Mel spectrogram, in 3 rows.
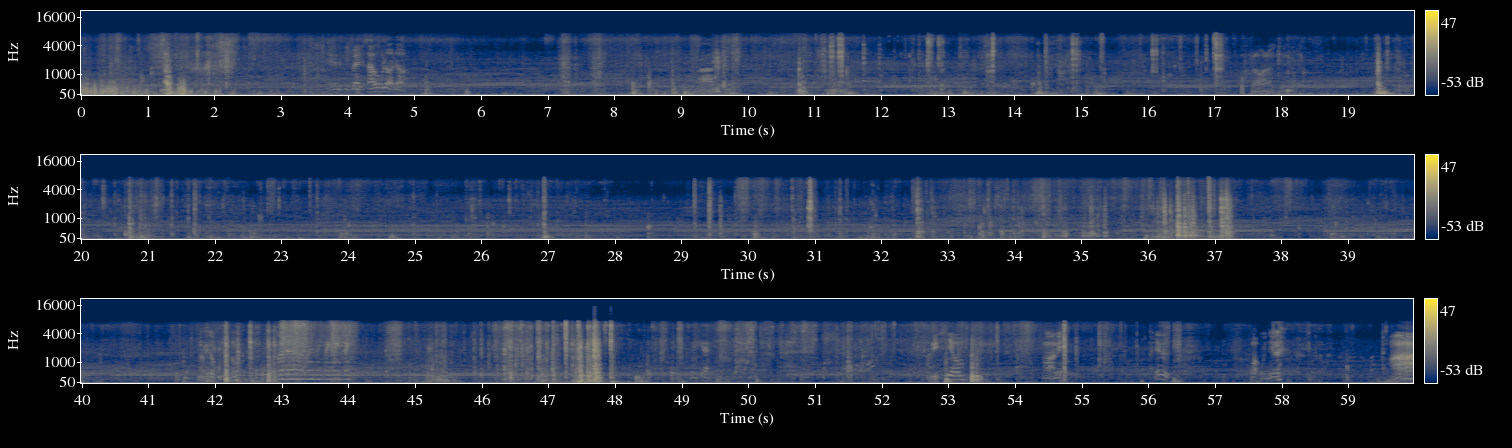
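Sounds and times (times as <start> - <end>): boat engine humming: 0.0 - 59.9
voices: 41.4 - 44.4.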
